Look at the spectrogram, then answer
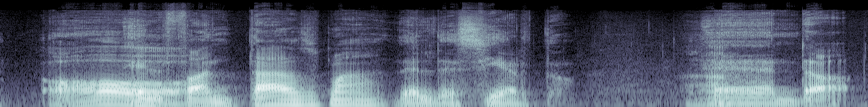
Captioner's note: Rey speaking in foreign language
